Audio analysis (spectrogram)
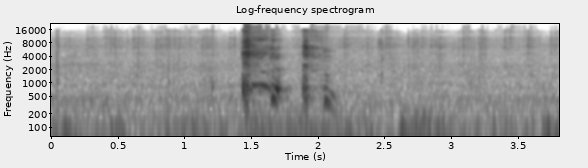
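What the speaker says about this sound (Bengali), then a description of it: "আবার একটু কাশি হয়েছে" A person coughs a few times in quick succession in a quiet room, close and fairly loud against low background hiss.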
